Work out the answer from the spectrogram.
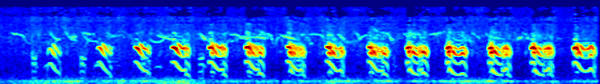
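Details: See-see partridge giving a rhythmic run of twisting, two-part notes, roughly fourteen in six seconds, starting soft and becoming louder and more even, over faint low hum.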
